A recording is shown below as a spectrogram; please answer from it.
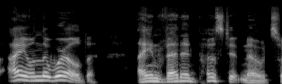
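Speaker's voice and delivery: high, hammed-up childlike boasting; boastful heart. Heart promising the world, high boastful mock voice. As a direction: crow it high, like an overexcited child. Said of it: "the heart will just promise the world".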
